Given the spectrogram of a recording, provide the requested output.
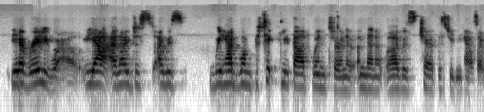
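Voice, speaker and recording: The speaker has a British accent and talks at a very fast pace. Pitch varies in an ordinary way. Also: woman, medium pitch for a woman. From England. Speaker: author and nonprofit founder. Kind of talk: casual interview.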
